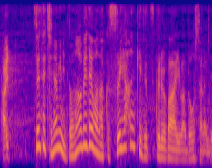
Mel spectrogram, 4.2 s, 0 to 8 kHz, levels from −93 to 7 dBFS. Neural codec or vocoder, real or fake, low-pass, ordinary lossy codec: codec, 16 kHz, 4 kbps, FreqCodec, larger model; fake; 7.2 kHz; MP3, 64 kbps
